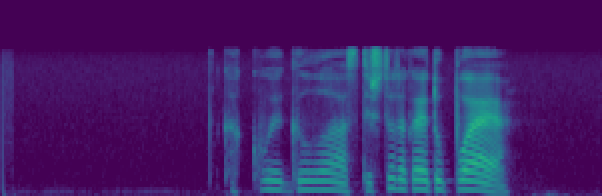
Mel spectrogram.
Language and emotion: Russian, angry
